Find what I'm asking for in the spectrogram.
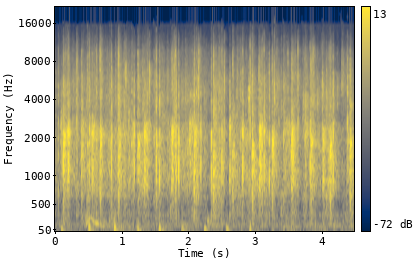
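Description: An audience applauds a presenting team after their company presentation at a startup event, many hands clapping in a dense, continuous patter that holds at a fairly even loudness for several seconds.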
